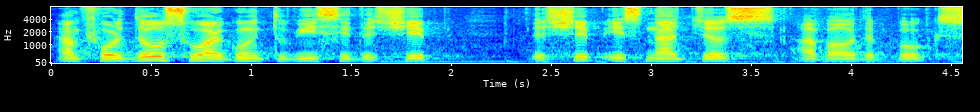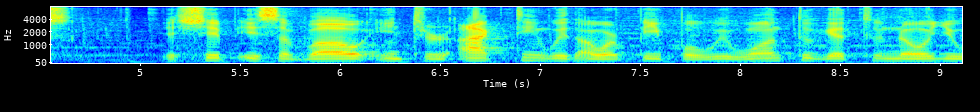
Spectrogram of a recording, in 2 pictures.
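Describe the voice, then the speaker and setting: A man's voice: medium pitch, gravelly. A middle-aged man from Ecuador, a native Spanish speaker with an Ecuadorian accent, answering earnestly as an interview guest. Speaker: ship director, interview guest.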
